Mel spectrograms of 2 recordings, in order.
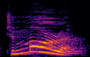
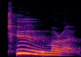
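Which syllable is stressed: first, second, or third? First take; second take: second; first. First: The stress is on the second syllable. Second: The stress is on the first syllable. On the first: The speaker calls it right. "sounds pretty close to the way we would pronounce tomorrow" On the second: The speaker calls it wrong. "the first and the third exaggeration just were really off"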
